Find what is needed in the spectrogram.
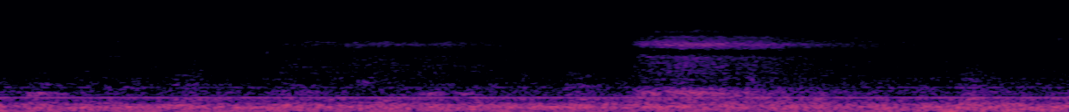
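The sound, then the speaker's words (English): A slow deep breath, soft and airy, drawn in and let out over several seconds, faint against a steady hiss, with no talking. “Take a nice, deep breath. Let's do that again.”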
